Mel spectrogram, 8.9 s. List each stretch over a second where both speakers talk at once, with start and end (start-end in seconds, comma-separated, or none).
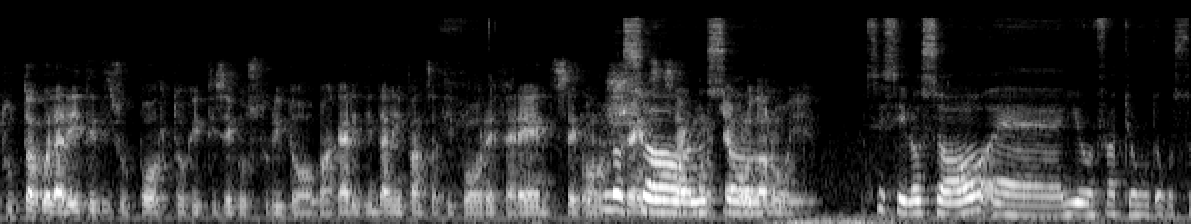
4.5-5.8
